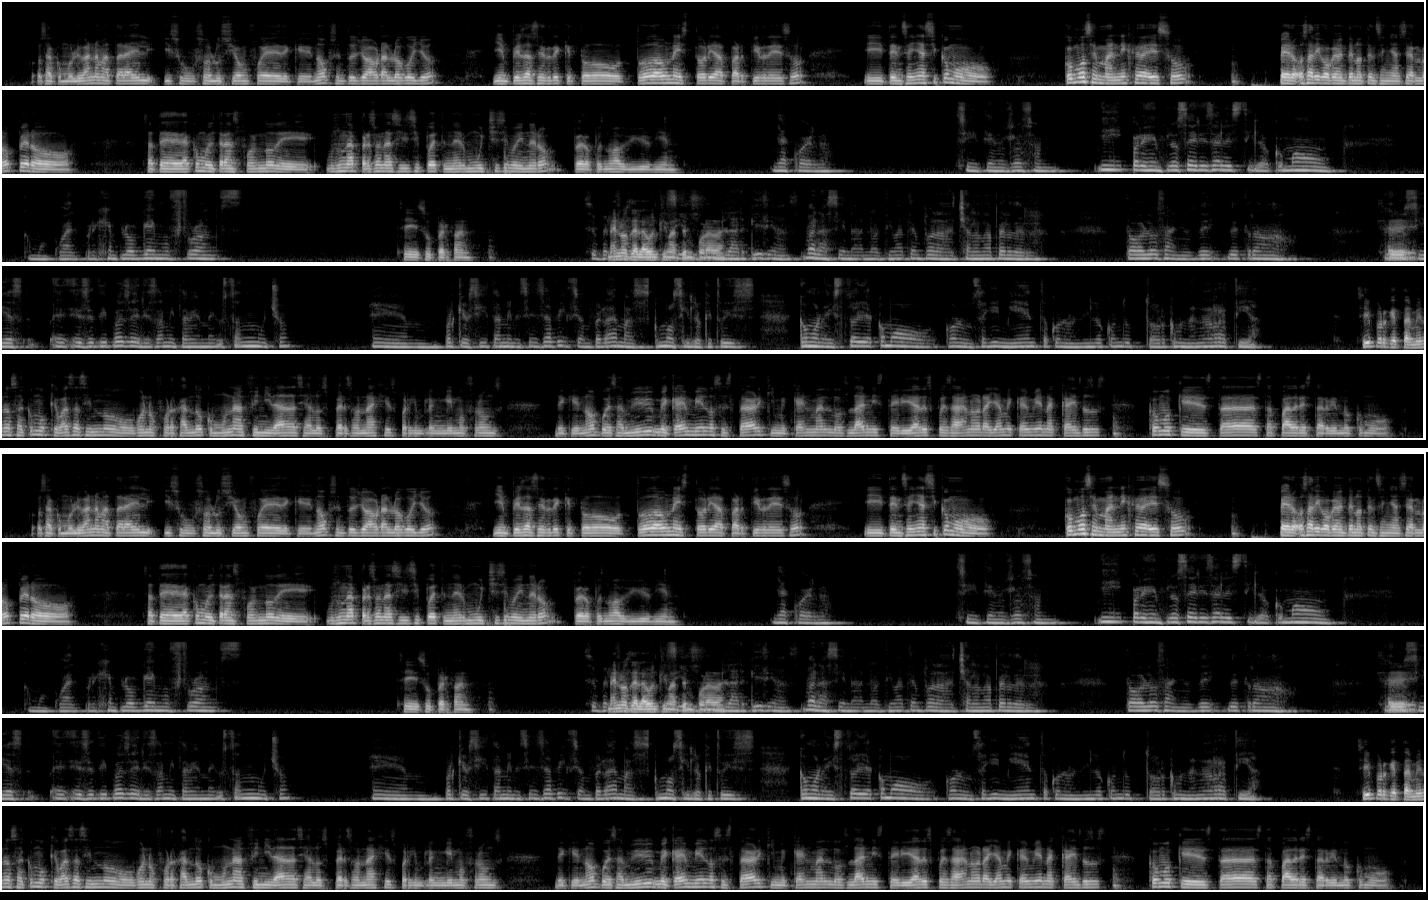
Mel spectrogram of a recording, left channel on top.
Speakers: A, on the right; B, on the right.
A: o sea, como lo iban a matar a él y su solución fue de que no, pues entonces yo ahora lo hago yo y empieza a hacer de que todo, toda una historia a partir de eso y te enseña así como cómo se maneja eso, pero, o sea, digo, obviamente no te enseña a hacerlo, pero, o sea, te da como el trasfondo de, pues una persona así sí puede tener muchísimo dinero, pero pues no va a vivir bien.
B: de acuerdo. Sí, tienes razón. Y por ejemplo, series al estilo como, como cuál, por ejemplo, Game of Thrones,
A: Sí, súper fan.
B: super
A: Menos
B: fan,
A: de la
B: porque
A: última
B: sí,
A: temporada.
B: esas son larguísimas. Bueno, sí, no, en la última temporada echaron a perder todos los años de, de trabajo.
A: Sí.
B: Pero sí, es, e- ese tipo de series a mí también me gustan mucho, em, porque sí, también es ciencia ficción, pero además es como si lo que tú dices, como una historia, como con un seguimiento, con un hilo conductor, como una narrativa.
A: Sí, porque también, o sea, como que vas haciendo, bueno, forjando como una afinidad hacia los personajes, por ejemplo, en Game of Thrones, de que no, pues a mí me caen bien los Stark y me caen mal los Lannister y ya después, ah, no, ahora ya me caen bien acá, entonces como que está, está padre estar viendo como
